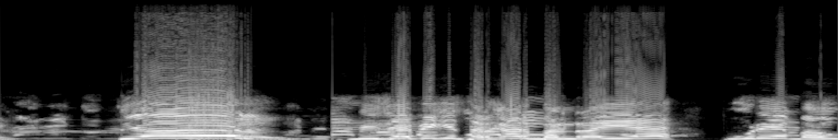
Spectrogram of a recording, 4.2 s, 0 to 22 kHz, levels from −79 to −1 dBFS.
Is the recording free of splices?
no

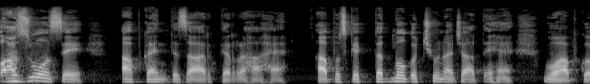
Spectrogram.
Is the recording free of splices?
yes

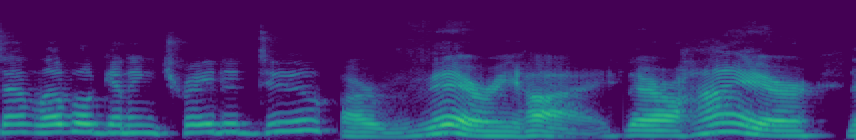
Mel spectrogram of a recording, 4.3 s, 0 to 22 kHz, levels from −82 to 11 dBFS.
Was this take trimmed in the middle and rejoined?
yes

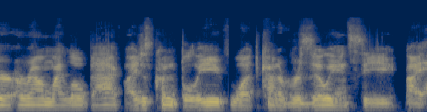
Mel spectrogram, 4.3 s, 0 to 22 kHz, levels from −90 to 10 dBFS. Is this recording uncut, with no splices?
no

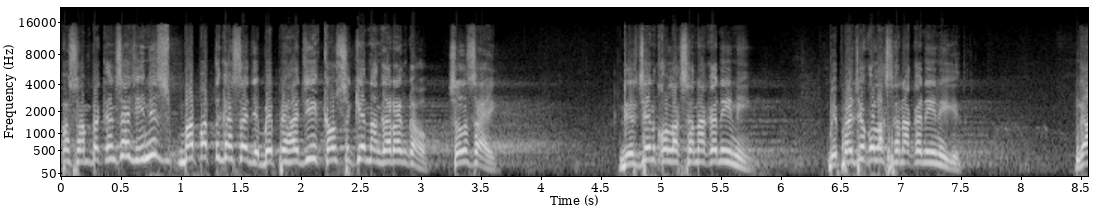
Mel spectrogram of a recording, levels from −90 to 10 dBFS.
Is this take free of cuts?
yes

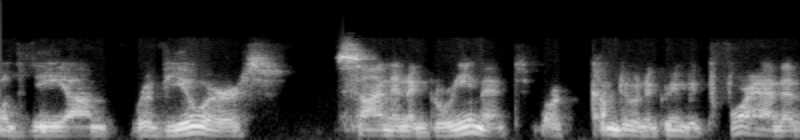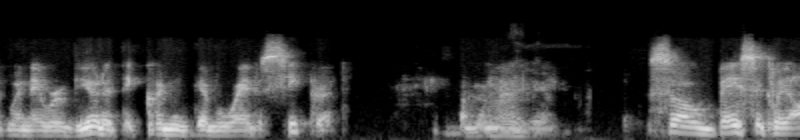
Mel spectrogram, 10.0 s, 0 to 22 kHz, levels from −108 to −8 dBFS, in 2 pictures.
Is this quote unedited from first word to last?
no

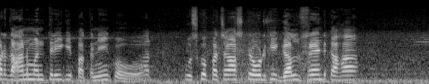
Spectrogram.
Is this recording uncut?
no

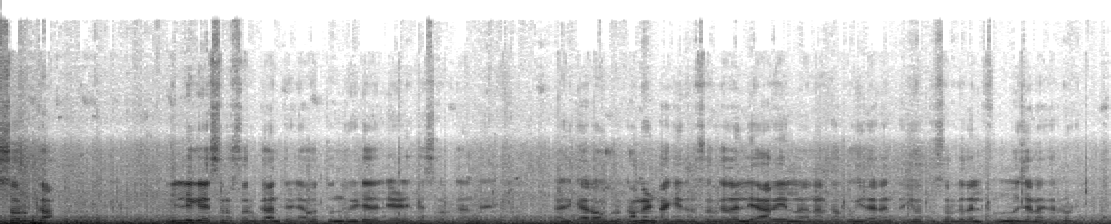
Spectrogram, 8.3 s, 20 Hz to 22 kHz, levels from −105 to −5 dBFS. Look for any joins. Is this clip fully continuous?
yes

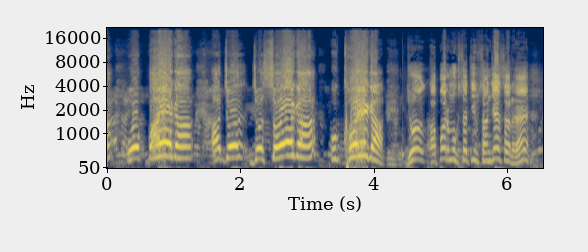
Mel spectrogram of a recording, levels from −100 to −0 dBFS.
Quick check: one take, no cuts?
no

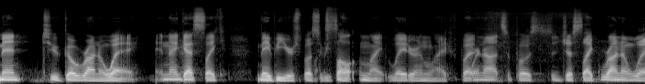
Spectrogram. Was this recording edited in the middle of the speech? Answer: yes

